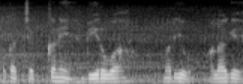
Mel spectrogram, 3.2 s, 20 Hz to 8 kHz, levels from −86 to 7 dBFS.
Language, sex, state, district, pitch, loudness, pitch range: Telugu, male, Andhra Pradesh, Sri Satya Sai, 125 Hz, -17 LUFS, 125-130 Hz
